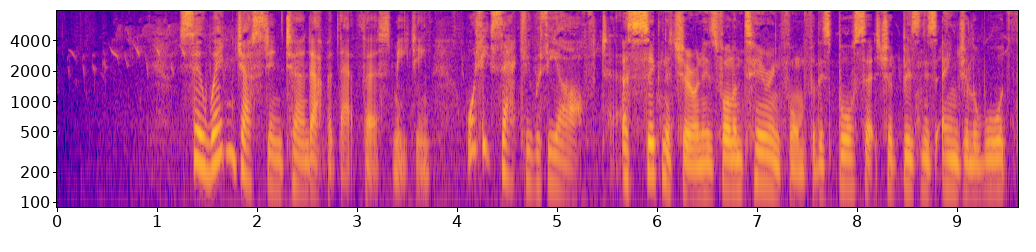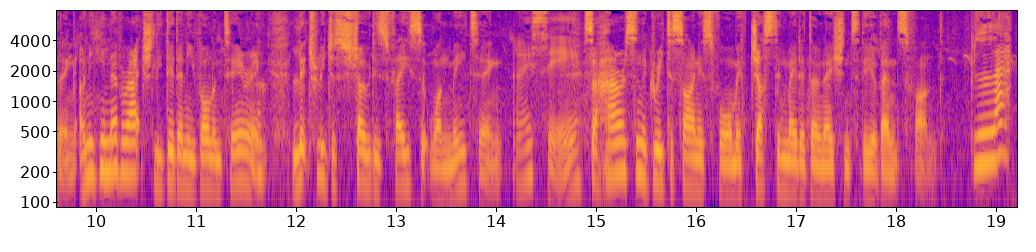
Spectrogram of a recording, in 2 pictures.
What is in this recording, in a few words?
RP Radio Drama; 20s-30s. Male. London. Home Studio.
